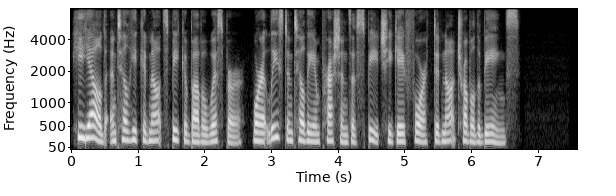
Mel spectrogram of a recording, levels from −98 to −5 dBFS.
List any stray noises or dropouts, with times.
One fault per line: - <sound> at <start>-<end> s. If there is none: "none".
none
